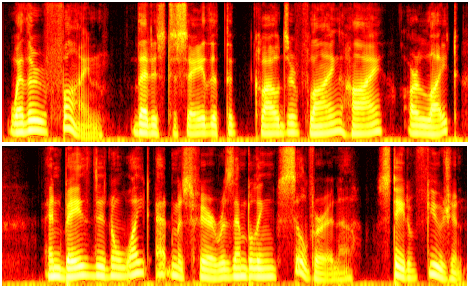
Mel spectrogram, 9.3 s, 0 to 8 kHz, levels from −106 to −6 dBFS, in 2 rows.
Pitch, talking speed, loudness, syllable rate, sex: 130 Hz, 175 wpm, -19 LUFS, 5.1 syllables/s, male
